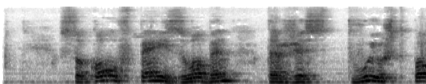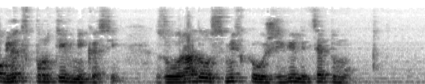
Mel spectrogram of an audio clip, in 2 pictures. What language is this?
Bulgarian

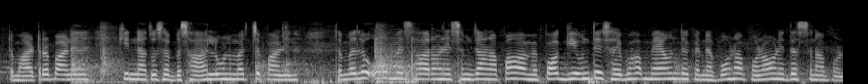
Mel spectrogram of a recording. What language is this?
Dogri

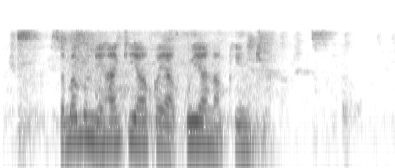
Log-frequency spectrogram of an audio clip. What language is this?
Swahili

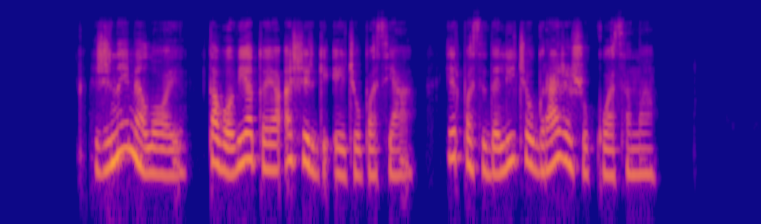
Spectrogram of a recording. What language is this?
Lithuanian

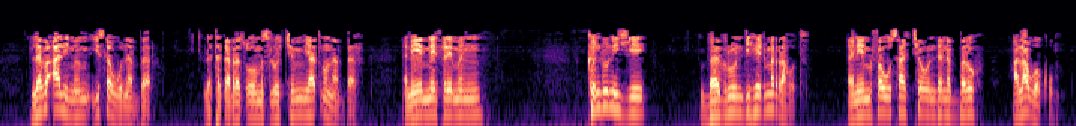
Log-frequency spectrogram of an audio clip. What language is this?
Amharic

